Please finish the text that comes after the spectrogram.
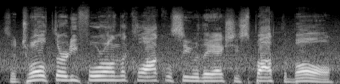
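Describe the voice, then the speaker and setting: A man's voice: on the high side, a little fast, slight background noise. A man calling live football play-by-play in punchy short phrases with colourful action verbs. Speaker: play-by-play commentator, watch party host. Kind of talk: live American football radio-style commentary.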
